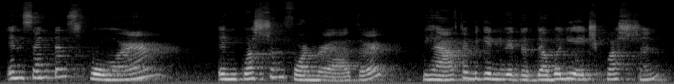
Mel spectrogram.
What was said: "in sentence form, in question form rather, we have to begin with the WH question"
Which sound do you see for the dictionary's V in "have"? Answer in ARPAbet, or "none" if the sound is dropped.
F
